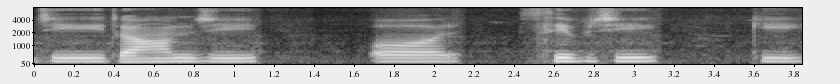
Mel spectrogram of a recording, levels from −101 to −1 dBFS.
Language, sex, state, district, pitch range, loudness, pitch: Hindi, male, Bihar, Katihar, 165-175 Hz, -18 LUFS, 170 Hz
